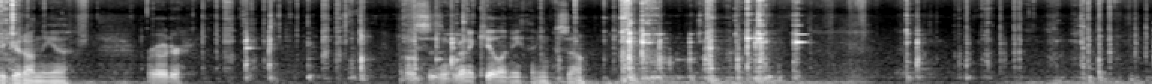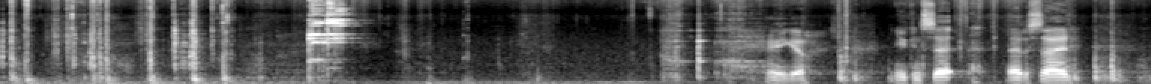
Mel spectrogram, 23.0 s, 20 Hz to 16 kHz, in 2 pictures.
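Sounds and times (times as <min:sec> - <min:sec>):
metal clinks and knocks: 0:01.9 - 0:08.3, 0:09.0 - 0:16.3
loud ringing metal strike: 0:14.6 - 0:15.2.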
